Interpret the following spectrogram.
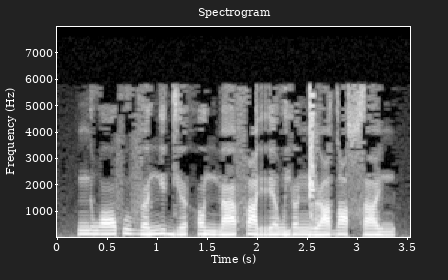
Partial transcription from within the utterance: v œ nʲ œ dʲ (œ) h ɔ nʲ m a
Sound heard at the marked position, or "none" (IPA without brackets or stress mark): œ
